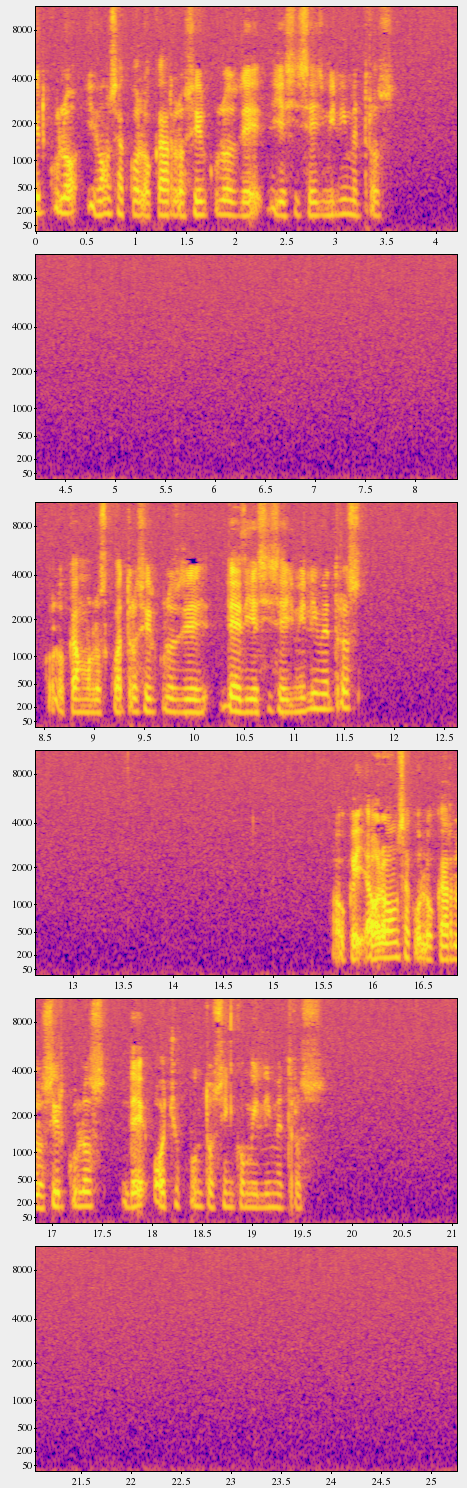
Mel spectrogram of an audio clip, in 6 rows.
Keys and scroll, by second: 4.0-5.0 typing, 5.6 Return, 8.0-8.7 typing, 9.1 Return, 12.6-13.1 typing, 13.5 Return, 21.2-22.3 typing, 22.7 Return.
